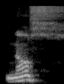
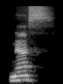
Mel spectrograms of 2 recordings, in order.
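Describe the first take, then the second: First: The n sounds light and the s heavy. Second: Both the n and the s sound light. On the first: The speaker calls it right. "Nipiskan huruf yang nipis, ketebalkan huruf yang tebal" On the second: The speaker calls it wrong. "kita menipiskan sampai sad pun jadi nipis ... Dia akan jadi huruf sin"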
